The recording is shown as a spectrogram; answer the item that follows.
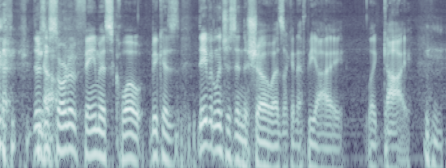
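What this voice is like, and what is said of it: Usual voice. Nothing is said of it.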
